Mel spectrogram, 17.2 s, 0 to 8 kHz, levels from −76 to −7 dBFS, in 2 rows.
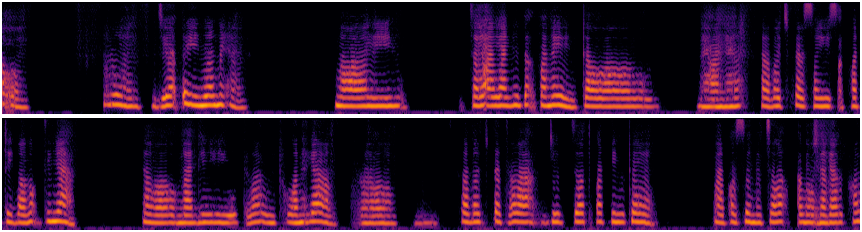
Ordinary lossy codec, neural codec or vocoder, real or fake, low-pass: none; codec, 16 kHz, 0.5 kbps, FreqCodec, smaller model; fake; none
